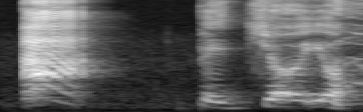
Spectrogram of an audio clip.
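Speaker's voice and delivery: high, loud exclamation; hammed-up astonishment; mock amazement. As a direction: gasp in exaggerated wonder. Acts out astonished reaction.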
